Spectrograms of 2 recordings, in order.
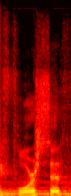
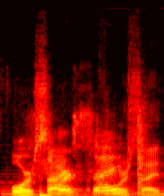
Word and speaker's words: Forsyth: totally getting new unit you say Forsyth it's how you say his name I always force our site Oh for site like almost like almost like for site got it sorry about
